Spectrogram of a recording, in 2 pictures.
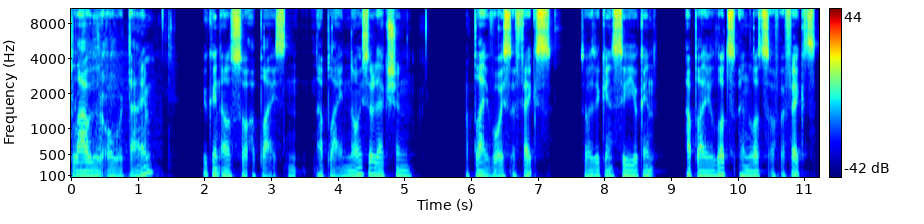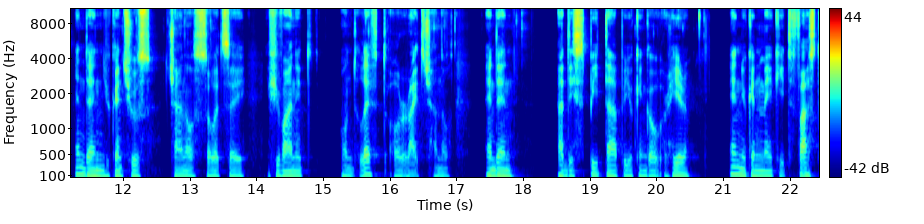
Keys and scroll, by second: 1.3 space.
